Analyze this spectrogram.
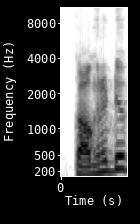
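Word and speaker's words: cognitive: कॉग्निटिव का मतलब होता है ज्ञान संबंधी। देखिए यहां पर भी क्या है? जी के बाद एन है। फिर भी हम जी का उच्चारण करेंगे। Children डिवेप कॉग्निटिव abilities eight an early as.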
